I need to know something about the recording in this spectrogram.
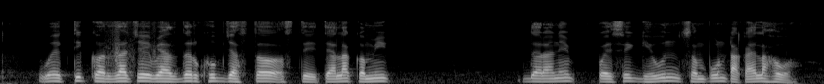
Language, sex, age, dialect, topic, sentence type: Marathi, male, 31-35, Northern Konkan, banking, statement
